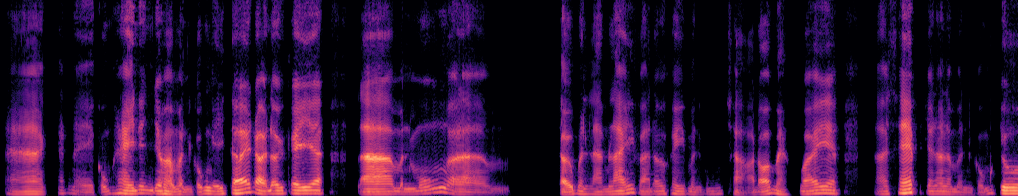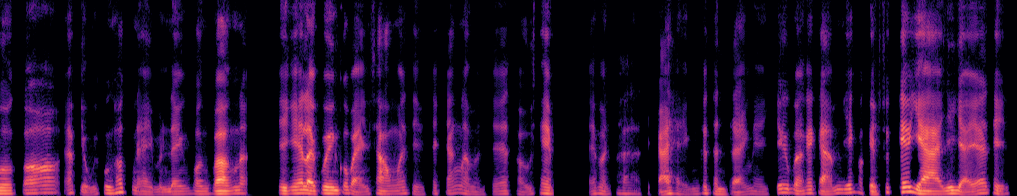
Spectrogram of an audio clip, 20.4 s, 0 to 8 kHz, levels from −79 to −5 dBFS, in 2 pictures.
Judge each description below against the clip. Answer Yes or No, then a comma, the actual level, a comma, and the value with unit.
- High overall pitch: No, low, 110 Hz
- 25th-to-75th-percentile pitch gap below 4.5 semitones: Yes, average, 3.8 semitones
